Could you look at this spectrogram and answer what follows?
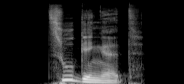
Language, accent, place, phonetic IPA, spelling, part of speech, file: German, Germany, Berlin, [ˈt͡suːˌɡɪŋət], zuginget, verb, De-zuginget.ogg
- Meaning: second-person plural dependent subjunctive II of zugehen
